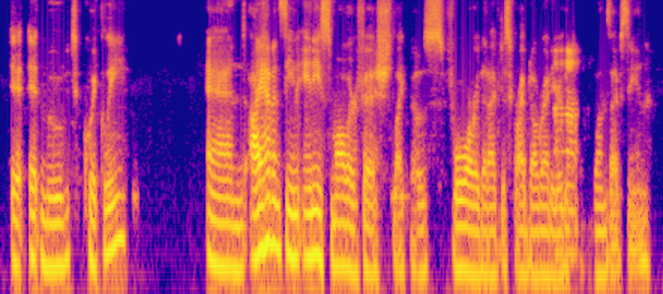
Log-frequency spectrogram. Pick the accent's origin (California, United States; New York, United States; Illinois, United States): California, United States; but I'm a Californian, and I'm up from Northern California, so I'm not afraid of cold water.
